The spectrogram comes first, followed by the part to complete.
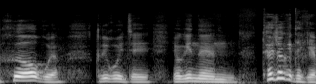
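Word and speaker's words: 河: 원래는 중국어로 읽으면 흐어고요.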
